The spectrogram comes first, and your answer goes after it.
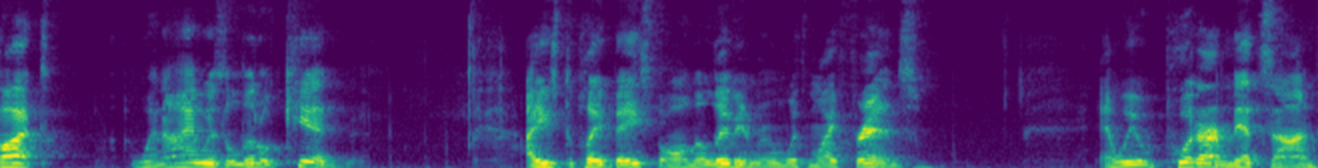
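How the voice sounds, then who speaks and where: This man has a fairly high voice and a Midwestern American accent. He leaves long, frequent pauses. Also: ordinary pitch variation, moderate pace. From Ohio, Cleveland area. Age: 60s. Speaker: art gallery owner. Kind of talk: casual chat. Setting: at home. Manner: casual, with hesitations.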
